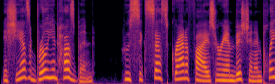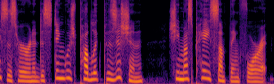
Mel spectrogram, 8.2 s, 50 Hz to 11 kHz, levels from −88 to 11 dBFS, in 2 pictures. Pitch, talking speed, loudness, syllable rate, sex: 225 Hz, 180 wpm, -18 LUFS, 5.7 syllables/s, female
